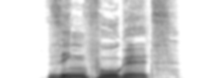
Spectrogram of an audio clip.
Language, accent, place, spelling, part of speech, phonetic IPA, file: German, Germany, Berlin, Singvogels, noun, [ˈzɪŋˌfoːɡl̩s], De-Singvogels.ogg
- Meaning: genitive singular of Singvogel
